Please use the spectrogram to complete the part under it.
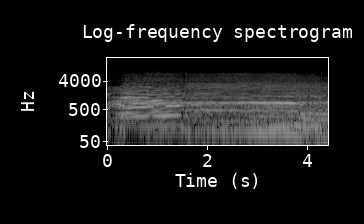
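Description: Porsche Cayman GT4 RS engine revving, a harmonic-rich wail that holds, drops slightly, then rises again, loud and close with no talk.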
